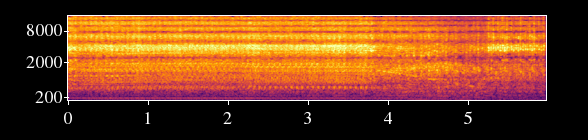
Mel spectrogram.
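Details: 1998 GMC C8500 with Caterpillar 3116E diesel, after injector O-ring repair: even clatter at fast idle settling lower without stumbling or surging, no miss or flutter, restarts without hesitation; normal running, owner considers it fixed.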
